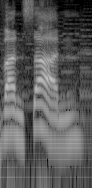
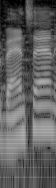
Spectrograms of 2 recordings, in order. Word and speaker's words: Vincent: I, Vansan, in the name of friendship, renounce my aristocratic standing and I swear Vansan is just like the way he pronounces his own name, even though his name is Vincent.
